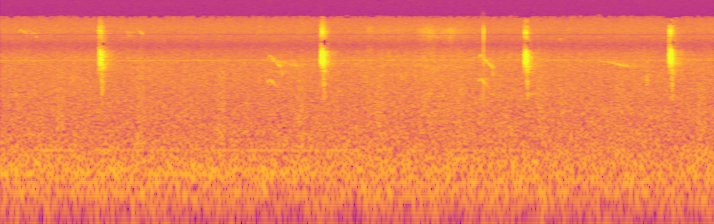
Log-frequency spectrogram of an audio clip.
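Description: Quiet outdoor background broken by four short, sharp chip calls from a small bird, a couple of seconds apart, with fainter short falling calls between them.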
